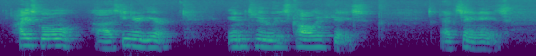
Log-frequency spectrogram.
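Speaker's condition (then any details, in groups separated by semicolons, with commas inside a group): Cerebral palsy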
